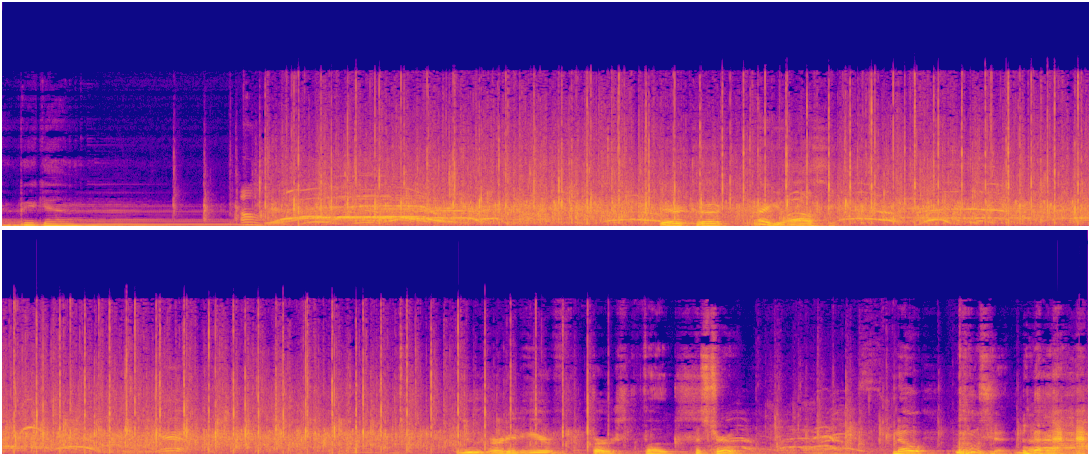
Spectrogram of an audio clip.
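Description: A man sings through a microphone, heard from the audience.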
